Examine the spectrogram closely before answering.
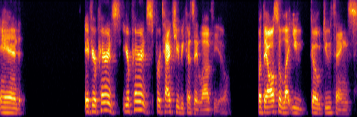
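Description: An ordinary speaking voice with ordinary pitch variation comes through over a quiet background. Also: man. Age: 20s. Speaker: urban explorer and photographer. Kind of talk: casual interview.

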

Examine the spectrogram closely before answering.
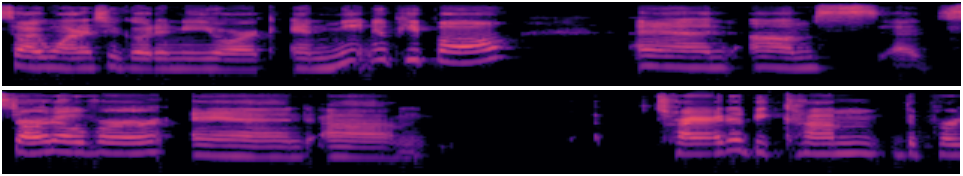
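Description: A woman with an American accent and medium pitch has an unremarkable speaking voice with lively intonation. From Miami, Florida. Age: 30s. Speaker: social media creator. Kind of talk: casual interview chat.

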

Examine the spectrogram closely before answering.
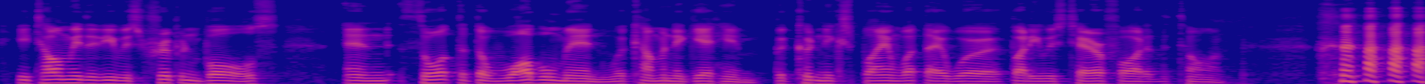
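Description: Fairly low male voice with a bright, sharp tone and an Australian accent, fairly even intonation and a moderate pace. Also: very clean recording, silent background. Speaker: podcast co-host, tradie. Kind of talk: casual chat.

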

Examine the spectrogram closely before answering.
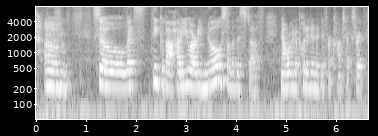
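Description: A woman speaks fairly quickly in a New Mexican accent at a medium pitch. Her intonation is fairly even, and there is noticeable background noise. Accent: New Mexican American English. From northern New Mexico (Santa Fe). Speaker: university staff trainer. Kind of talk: casual interview.

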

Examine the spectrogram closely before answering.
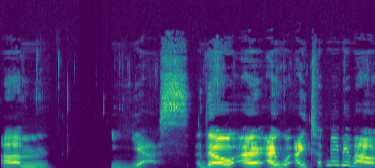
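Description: The recording is dry and close, with no echo. A woman talks using ordinary pitch variation. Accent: Californian. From Southern California, Los Angeles County. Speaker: government attorney. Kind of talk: interview.

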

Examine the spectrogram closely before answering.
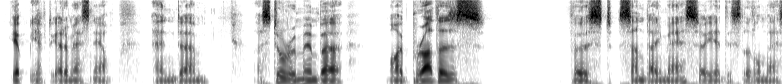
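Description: A man with an Australian accent speaks at a fairly quick pace in a very deep, low pitch with fairly even intonation. The recording is very clean with a silent background and a dry, close sound with no echo. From Australia, Melbourne. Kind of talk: casual interview.

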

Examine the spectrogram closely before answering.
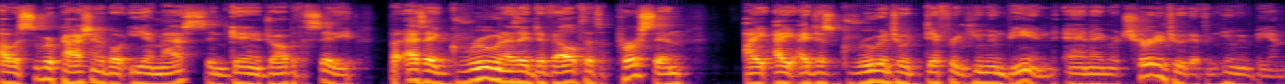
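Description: A man with a fairly low pitch and a Canadian Prairies accent talks at a very fast pace with hardly any pauses, sounding somewhat breathy. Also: ordinary pitch variation. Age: 30s. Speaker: entrepreneur and running coach. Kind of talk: interview. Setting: studio, in person.

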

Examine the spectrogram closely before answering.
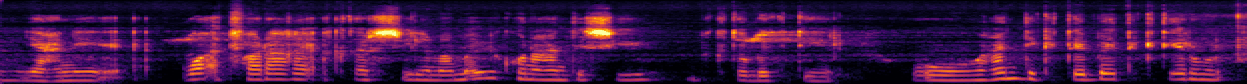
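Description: A woman talks with ordinary pitch variation while noticeable background noise carries on behind her. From Lebanon, Palestinian refugee community from Jaffa. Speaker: former administrator and writer. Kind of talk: personal testimony in interview.

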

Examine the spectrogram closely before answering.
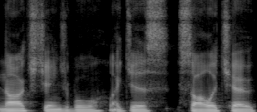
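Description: A man's very deep, low voice with an Appalachian accent, dark and mellow in tone, at a fairly slow pace, dry and close with no echo on a very clean recording with a silent background. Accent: Appalachian American. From West Virginia, Grafton. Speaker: grouse hunter. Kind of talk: casual chat.

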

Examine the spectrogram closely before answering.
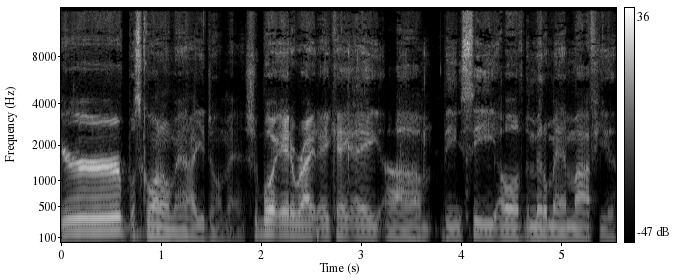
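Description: A man with a Mississippi accent talks at a moderate pace and medium pitch, with ordinary pitch variation and hardly any pauses. His loudness swings widely. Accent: Southern US, Mississippi. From Mississippi, US South. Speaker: barbecue pitmaster and content creator. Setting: live video stream. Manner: confident, playful.

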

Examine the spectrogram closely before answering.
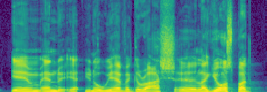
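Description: A man with a Danish accent at medium pitch and a moderate pace, on a very clean recording with a silent background. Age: 40s. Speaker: podcast host. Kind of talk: interview. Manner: halting.

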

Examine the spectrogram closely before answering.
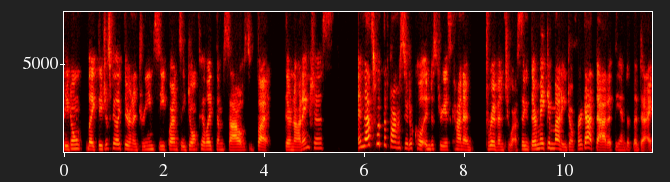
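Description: A woman with an American accent has an ordinary speaking voice at a medium pitch, talking at a fairly quick pace with lively intonation in a dry, close sound with no echo. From Massachusetts, US. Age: 40s. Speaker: pharmacist. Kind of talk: casual interview.

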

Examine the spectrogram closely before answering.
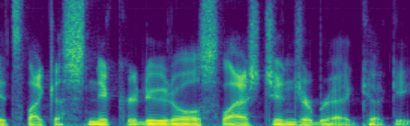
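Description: A man speaks in a very deep, low pitch with a Southern Indiana accent. The recording is very clean, with a silent background. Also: dry, close sound with no echo. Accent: Southern Indiana twang. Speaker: podcast host, whiskey reviewer. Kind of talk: casual tasting chat.

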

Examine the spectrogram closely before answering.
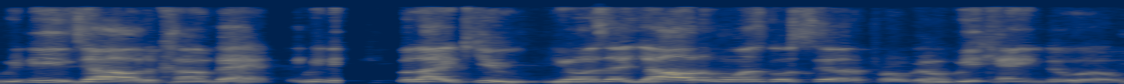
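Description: The man speaks at a very fast pace. His pitch is fairly high, with ordinary pitch variation. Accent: Florida. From Jacksonville, Florida. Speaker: former college and pro football defensive back, media personality. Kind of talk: casual interview chat; pep talk. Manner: animated, repetitive, hype-driven.

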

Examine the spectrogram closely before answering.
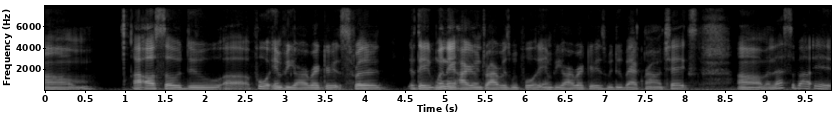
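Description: A woman with a very deep, low pitch speaks at a moderate pace in a monotone, flat way. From Atlanta, Georgia. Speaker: truck dispatcher, former police officer. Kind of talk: interview.

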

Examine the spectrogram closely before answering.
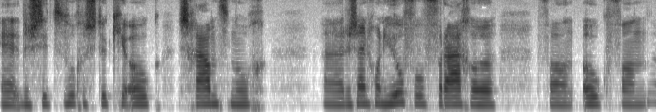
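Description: A woman's medium-pitched voice, very slow and monotone with flat intonation, in a dry, close sound with no echo. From Netherlands, village on the Vecht. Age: 20s. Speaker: adoptee and video maker. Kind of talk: casual interview.

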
